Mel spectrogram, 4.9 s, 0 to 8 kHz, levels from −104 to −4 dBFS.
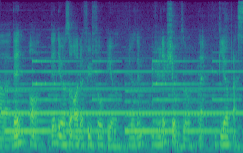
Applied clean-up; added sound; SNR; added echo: none; Wind instrument, woodwind instrument + Electric guitar; 0 dB; none.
